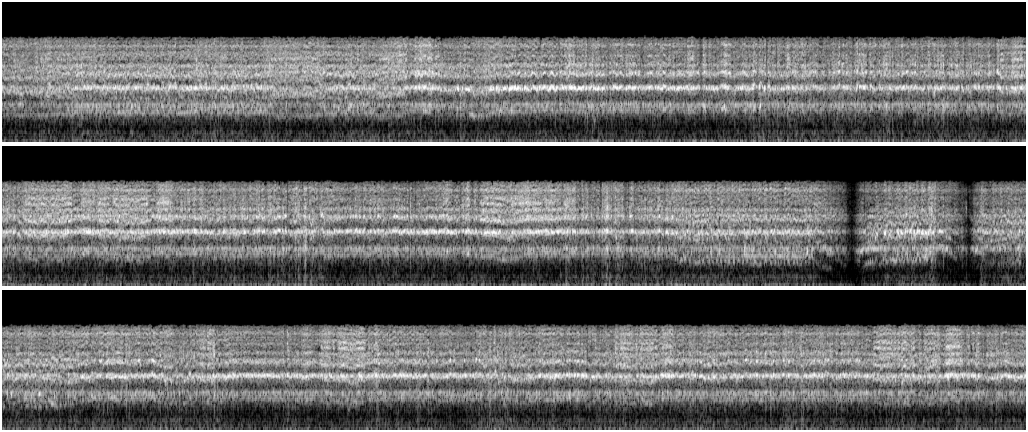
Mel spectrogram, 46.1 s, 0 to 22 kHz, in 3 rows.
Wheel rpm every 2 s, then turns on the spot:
210, 190, 200, 220, 230, 230, 230, 230, 220, 230, 230, 230, 230, 180, 120, 150, 220, 230, 220, 230, 220, 230, 220.
none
